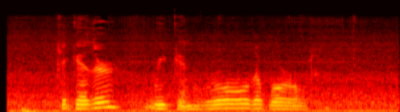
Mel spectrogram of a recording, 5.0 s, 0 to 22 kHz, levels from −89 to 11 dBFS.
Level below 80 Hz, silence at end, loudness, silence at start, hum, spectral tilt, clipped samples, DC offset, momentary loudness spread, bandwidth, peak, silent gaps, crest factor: -40 dBFS; 0 s; -25 LUFS; 0.1 s; none; -8.5 dB/octave; under 0.1%; under 0.1%; 16 LU; 12.5 kHz; -10 dBFS; none; 16 dB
